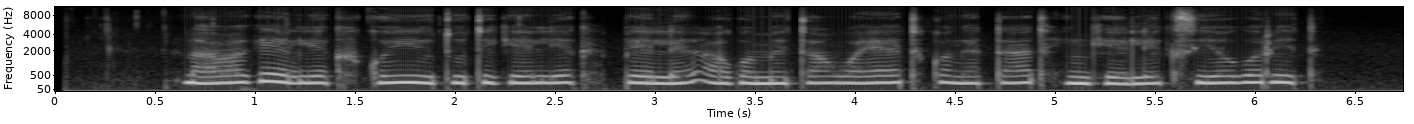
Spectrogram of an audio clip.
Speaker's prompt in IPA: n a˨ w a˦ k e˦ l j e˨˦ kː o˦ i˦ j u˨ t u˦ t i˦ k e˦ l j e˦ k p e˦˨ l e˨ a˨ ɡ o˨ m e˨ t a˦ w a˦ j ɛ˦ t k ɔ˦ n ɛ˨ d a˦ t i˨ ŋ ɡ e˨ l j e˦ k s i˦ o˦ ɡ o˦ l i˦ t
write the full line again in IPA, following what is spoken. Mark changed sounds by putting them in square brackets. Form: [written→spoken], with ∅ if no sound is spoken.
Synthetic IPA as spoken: n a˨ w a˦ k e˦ l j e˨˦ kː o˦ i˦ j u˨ t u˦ t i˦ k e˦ l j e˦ k p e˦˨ l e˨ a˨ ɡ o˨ m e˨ t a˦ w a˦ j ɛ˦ t k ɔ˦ [n→ŋ] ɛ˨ [d→t] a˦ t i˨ ŋ ɡ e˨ l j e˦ k s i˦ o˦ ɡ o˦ [l→ɾ] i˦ t

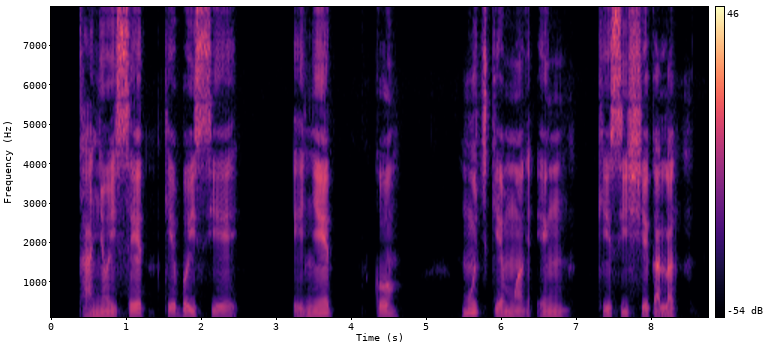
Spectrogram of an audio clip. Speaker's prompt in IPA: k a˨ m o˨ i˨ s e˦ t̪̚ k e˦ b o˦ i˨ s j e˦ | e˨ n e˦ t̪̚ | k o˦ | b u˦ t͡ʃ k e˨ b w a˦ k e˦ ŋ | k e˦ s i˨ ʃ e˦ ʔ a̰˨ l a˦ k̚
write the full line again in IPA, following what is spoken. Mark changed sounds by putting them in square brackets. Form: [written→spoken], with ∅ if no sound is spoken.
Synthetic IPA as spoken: k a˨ [m→ɲ] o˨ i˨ s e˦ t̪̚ k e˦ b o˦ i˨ s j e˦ | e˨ [n→ɲ] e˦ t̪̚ | k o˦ | [b→m] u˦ t͡ʃ k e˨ [b→m] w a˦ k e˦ ŋ | k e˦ s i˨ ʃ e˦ [ʔ→k] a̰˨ l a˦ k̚

